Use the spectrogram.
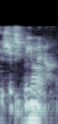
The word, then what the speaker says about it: Ishbi-Benob: And honestly, I had to Google it to make sure I was pronouncing it right. What is it? Ishbi-Benob? Ishbi-Benob.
